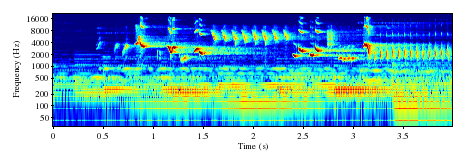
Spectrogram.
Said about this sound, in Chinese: 看起来就是一只普普通通的灰扑扑的鸟啊，连根彩色的羽毛都没有。 没错，就是它。亲爱的夜莺，皇上希望你去他面前唱唱歌啊。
